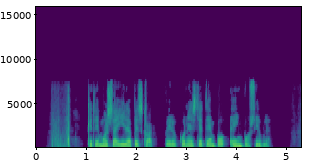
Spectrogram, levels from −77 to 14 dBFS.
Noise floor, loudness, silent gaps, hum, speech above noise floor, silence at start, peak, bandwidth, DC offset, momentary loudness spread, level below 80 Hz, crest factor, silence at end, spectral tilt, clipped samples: -56 dBFS; -15 LUFS; none; none; 42 dB; 0.3 s; 0 dBFS; 8 kHz; under 0.1%; 14 LU; -60 dBFS; 16 dB; 0.65 s; -5 dB/octave; under 0.1%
